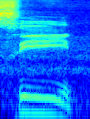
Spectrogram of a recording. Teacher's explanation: ஏபிசியில் உள்ள அந்த சி உச்சரிப்பு வர வேண்டும். சற்று விசில் சவுண்டோடு வந்தால் நல்லது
